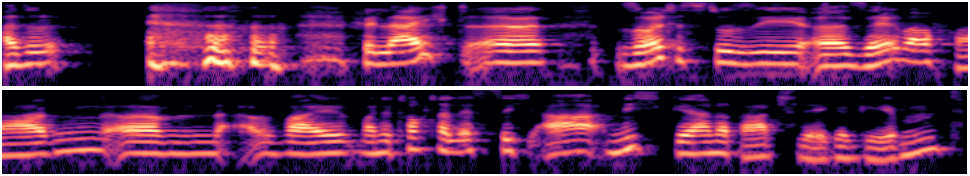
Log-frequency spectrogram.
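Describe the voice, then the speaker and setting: Low-voiced hesitant Berlin woman. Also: slow pace. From Berlin, Germany. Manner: hesitant, many fillers and restarts. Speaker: interview guest. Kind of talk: reflective conversational answers.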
